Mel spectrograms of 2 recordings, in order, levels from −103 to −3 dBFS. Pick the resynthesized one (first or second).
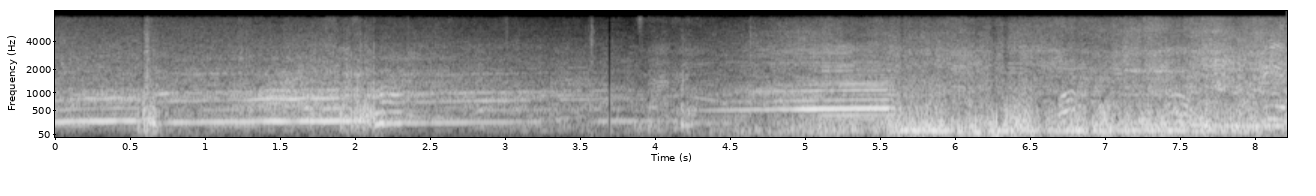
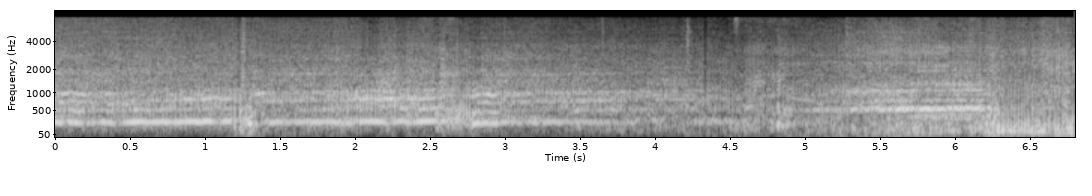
second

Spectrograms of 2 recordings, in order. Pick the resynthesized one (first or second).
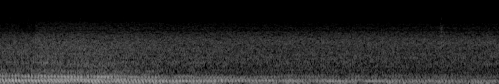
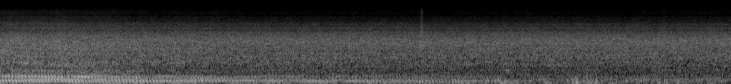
second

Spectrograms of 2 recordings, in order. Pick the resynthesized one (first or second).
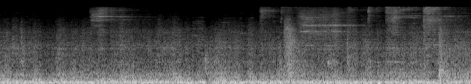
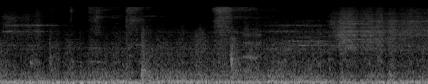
second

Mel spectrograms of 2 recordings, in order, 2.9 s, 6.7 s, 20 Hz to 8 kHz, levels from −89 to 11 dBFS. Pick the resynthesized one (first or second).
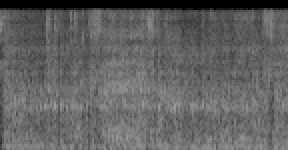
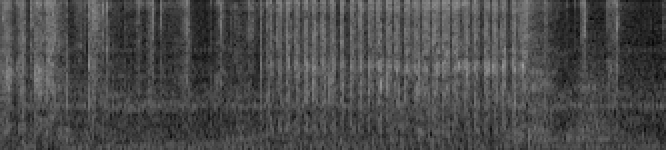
first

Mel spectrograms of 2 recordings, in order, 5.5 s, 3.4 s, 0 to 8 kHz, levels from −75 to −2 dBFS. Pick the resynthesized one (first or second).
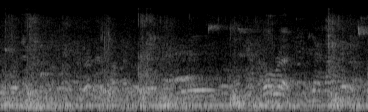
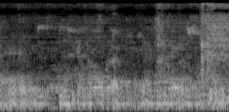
second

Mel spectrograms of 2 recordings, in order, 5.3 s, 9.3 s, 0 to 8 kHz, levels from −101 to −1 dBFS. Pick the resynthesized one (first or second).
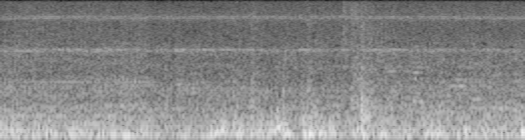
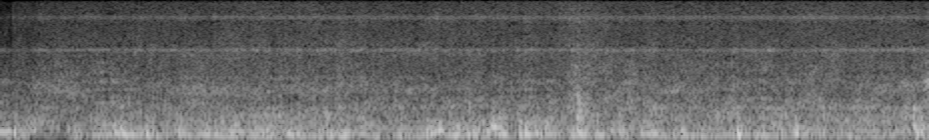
second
